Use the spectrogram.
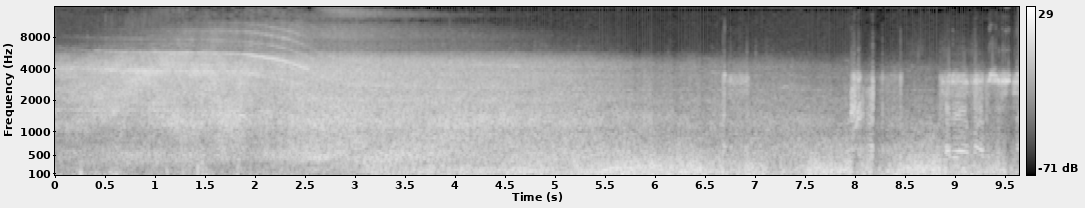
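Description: A light aircraft in flight at about 2,000 feet, its engine a loud, steady drone with wind rush throughout, heard from close by with a voice talking faintly beneath it.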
